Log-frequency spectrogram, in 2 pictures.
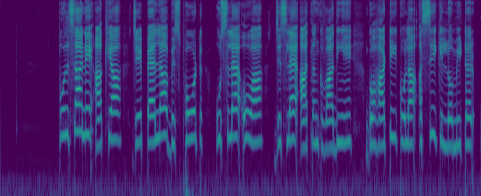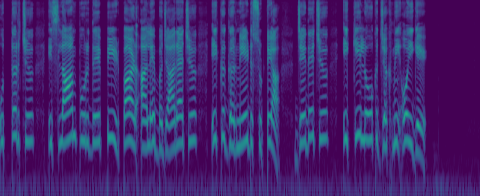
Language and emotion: Dogri, neutral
